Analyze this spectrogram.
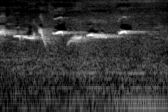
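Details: Short burst of Chinese hwamei song: a few clear whistled slurs, one dropping steeply, then sustained ringing notes, with light background hiss.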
